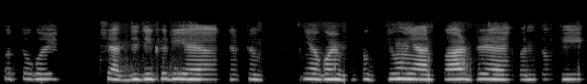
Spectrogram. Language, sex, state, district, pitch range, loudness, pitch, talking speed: Rajasthani, female, Rajasthan, Nagaur, 235-245 Hz, -25 LUFS, 235 Hz, 165 wpm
